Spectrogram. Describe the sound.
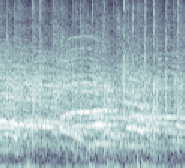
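A lively crowd of overlapping voices cheering and shouting, with scattered claps mixed in, holding a steady, loud level for the whole stretch.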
